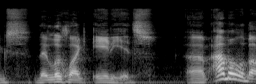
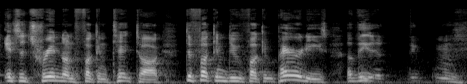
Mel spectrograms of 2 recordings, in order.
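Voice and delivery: normal talking voice

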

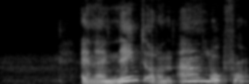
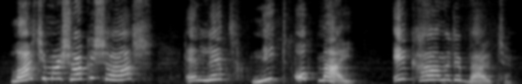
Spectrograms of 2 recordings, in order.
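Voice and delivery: high, louder calling voice; Raf's voice; 11 semitones higher, 4 dB louder than usual. Acted. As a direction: call up to her, proud to stay calm. Raf calling up to Zaza. (Raf roept omhoog naar Zaza, hoog en luid)

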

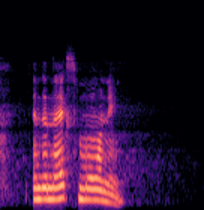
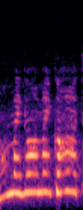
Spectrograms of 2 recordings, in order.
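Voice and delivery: much higher, fast alarmed oh my God; panicked mom; 10 semitones higher, faster than usual. Retold or imitated. Mother panicking at her bleeding child, high and fast. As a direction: panic at the blood. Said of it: "And my mom".

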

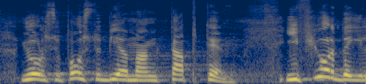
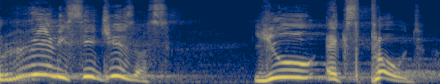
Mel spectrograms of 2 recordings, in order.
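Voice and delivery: drawn way out, each word weighted; slow, heavy stress on explode; slow emphatic; 5 semitones higher, slower than usual. Acted. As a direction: let it land slowly. Preacher drives home point.

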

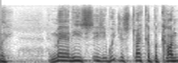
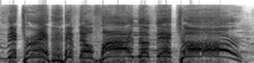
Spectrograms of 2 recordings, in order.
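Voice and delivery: impassioned preaching build; 8 semitones higher, 16 dB louder than usual. Real, not acted. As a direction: rise steadily into high, loud preaching. Preacher builds to full force.

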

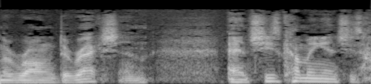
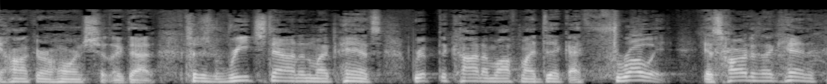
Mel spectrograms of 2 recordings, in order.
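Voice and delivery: ordinary delivery

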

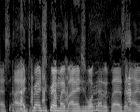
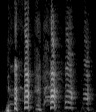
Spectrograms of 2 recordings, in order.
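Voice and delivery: high burst of laughter; real laugh. Real, not acted. Laughing at his own awkward opening line.

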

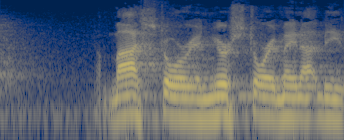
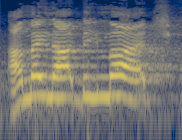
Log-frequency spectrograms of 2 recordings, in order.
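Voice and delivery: high, loud, eager answer to God; volunteer with your whole heart; a preacher lightly voicing Isaiah's eager reply; fervent Isaiah; 10 semitones higher, 8 dB louder, slower than usual. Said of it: "as if Isaiah says".

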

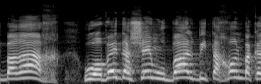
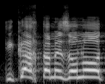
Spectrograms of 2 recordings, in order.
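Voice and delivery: ordinary talk

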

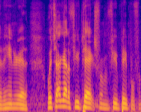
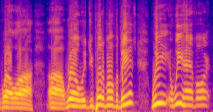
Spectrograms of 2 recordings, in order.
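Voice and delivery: insistent stranger; 5 semitones higher, 9 dB louder than usual. Retold or imitated. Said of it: "he said".

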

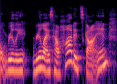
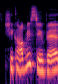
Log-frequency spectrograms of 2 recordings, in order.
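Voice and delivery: normal talking voice

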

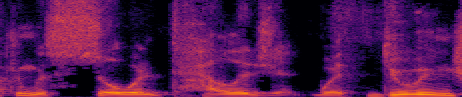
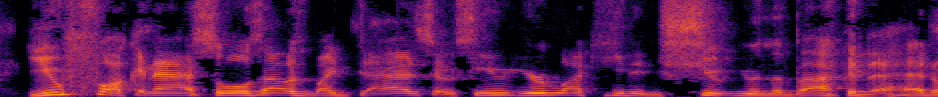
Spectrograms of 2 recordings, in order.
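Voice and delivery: mock angry girl; 6 semitones higher than usual. Classmate angry about her dad.

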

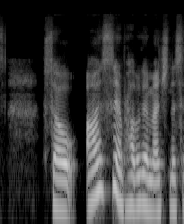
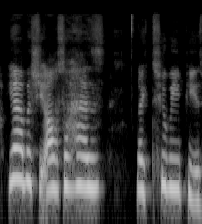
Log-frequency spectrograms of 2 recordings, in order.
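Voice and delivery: higher-pitched, mildly defensive fan correction; eager superfan; 7 semitones higher than usual. Retold or imitated. Fan correcting cousin about the singer's releases, eager superfan. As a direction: chime in high, playing the keen fan. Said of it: "[name] fan ass was like".

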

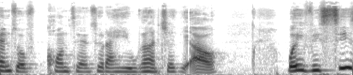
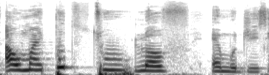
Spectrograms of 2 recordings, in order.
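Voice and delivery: ordinary talk, nothing marked

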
